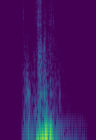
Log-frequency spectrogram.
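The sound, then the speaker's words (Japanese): A refrigerator door swings open: a quick scraping rustle, then a dull, low thud as the seal releases, trailing off into a short soft rattle. No voices. “ポットはあるけど、お水は…この冷蔵庫にあるのかな？”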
